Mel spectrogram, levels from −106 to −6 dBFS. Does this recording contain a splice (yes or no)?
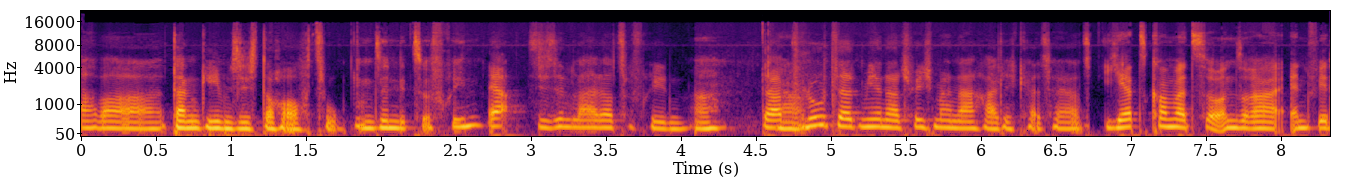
no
